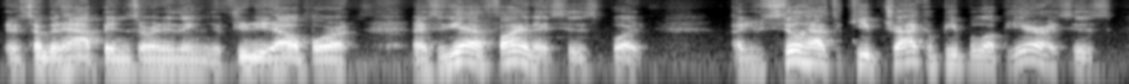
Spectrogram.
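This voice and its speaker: A man's voice: mid-range voice, normal speed. A man chatting casually as co-host of a live show, rambling and restarting his phrases as he goes. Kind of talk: casual chat.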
